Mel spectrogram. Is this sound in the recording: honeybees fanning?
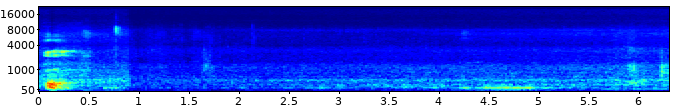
yes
